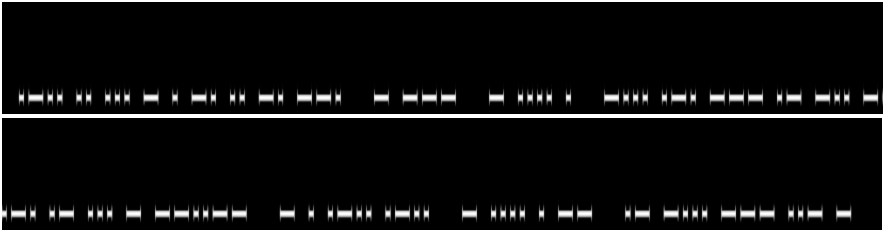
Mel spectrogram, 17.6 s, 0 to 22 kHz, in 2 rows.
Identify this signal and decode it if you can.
Morse code, heard as a keyed tone, about 25 wpm, 600 Hz. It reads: LISTENING TO THE BROADCAST, TELL THEM ABOUT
